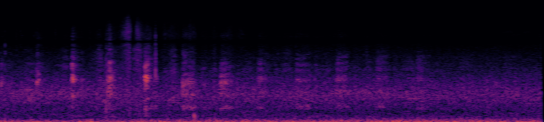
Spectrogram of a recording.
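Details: Border Collie playing at a boarding and training kennels in the Worcestershire countryside, England; quick breathy panting bursts, several each second, over a steady low wind rumble.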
